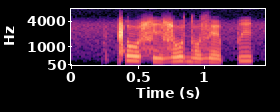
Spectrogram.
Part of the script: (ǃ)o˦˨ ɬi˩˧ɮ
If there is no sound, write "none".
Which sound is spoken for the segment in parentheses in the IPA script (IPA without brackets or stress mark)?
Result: ǁ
